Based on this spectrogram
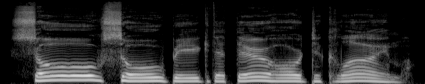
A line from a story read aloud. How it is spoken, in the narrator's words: sighed the elephant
